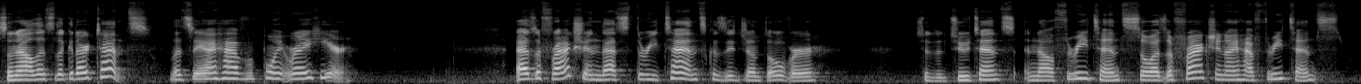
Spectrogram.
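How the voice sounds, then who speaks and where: In a normal speaking voice, a woman talks fairly slowly at a fairly high pitch with lively intonation. The recording is very clean with a silent background. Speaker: math teacher. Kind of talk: tutorial.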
